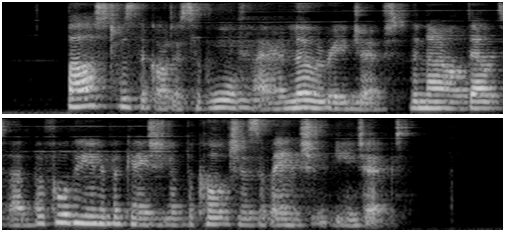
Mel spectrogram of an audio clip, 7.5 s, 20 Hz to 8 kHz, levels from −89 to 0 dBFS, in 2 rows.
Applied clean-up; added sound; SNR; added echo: neural mask model DeepFilterNet 3.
